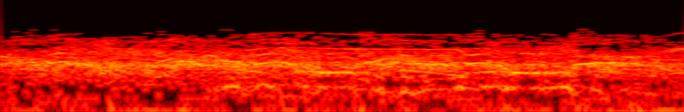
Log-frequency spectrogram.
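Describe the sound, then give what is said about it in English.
A crowd cheers as a Wimbledon tennis champion returns home to Serbia for an open-top bus tour through Belgrade streets. The yells, whoops and cheering voices form one loud, unbroken roar throughout. “that was the sound that greeted Wimbledon tennis champ Novak Djokovic on his return home to Serbia.”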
